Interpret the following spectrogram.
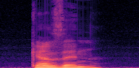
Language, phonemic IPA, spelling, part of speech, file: French, /kɛ̃.zɛn/, quinzaine, noun, Fr-quinzaine.ogg
- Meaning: 1. about fifteen people, about fifteen things, etc 2. a period of fifteen consecutive days 3. two weeks; a fortnight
